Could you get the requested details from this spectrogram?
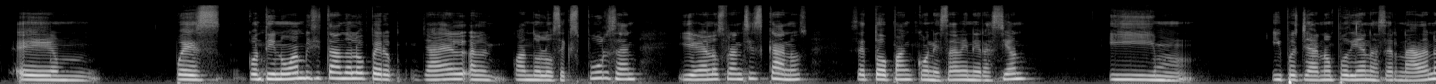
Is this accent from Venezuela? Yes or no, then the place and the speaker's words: no; Magdalena area, Sonora, Mexico; nosotros en nuestra área, se puede decir que, bueno, estamos entre ópatas y pimas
